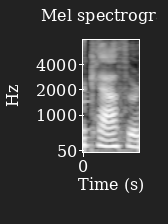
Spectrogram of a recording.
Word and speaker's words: Cathryn: Catherine Miller Wilson and her Catherine is spelled CA thr YN right Catherine yes and truth in advertising I'm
